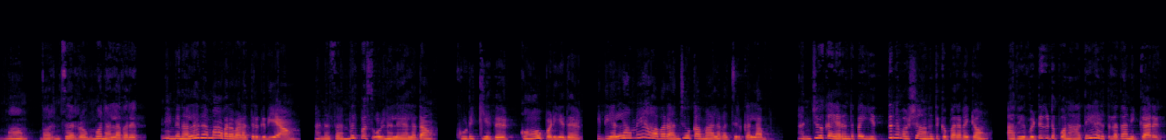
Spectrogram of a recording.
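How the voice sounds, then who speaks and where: A woman voicing a gentle young maid. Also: sits high, brisk, close to an everyday voice. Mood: reassuring. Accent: Kanyakumari Tamil. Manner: soothing, reassuring.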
